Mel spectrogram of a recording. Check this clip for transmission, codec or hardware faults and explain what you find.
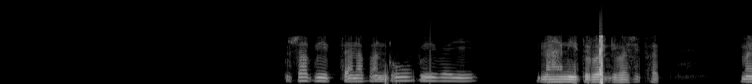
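Two kinds of fault show up, riding on a telephone-band path that sounds like 32 kbit/s G.726, with nothing above 3.5 kHz.

Overlapping chunks at 1.78, 4.30 and 6.82 s: each 2.5-second block starts 23 ms early, so that slice plays twice, giving a quick stutter-click.

Bit errors on an ADPCM link at 1.93–2.00, 3.84–3.97 and 5.73–6.11 s: flipped bits knock the decoder's step size off, producing rough pops and jumpy level, milder in the last burst.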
